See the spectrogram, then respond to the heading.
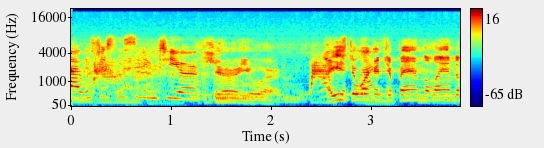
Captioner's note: normal voice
